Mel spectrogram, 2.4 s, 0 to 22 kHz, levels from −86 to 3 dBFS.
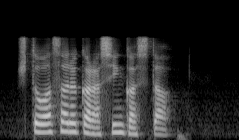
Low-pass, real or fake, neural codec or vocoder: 7.2 kHz; fake; codec, 16 kHz, 0.7 kbps, FocalCodec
